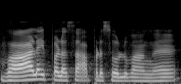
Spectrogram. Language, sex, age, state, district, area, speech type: Tamil, female, 30-45, Tamil Nadu, Coimbatore, rural, spontaneous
